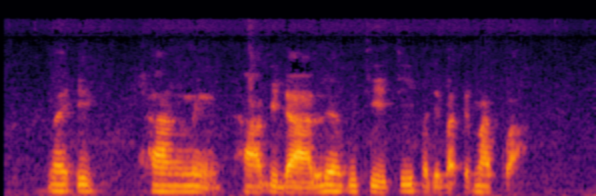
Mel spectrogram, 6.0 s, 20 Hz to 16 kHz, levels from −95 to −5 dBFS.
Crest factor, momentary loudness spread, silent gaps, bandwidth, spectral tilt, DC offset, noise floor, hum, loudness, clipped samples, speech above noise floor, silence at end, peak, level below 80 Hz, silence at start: 20 dB; 12 LU; none; 11.5 kHz; -8 dB/octave; under 0.1%; -55 dBFS; none; -23 LUFS; under 0.1%; 32 dB; 0.75 s; -4 dBFS; -52 dBFS; 0.45 s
